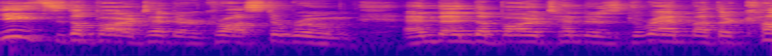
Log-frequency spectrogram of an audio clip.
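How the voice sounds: Natural reading voice, intonation fairly even throughout.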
